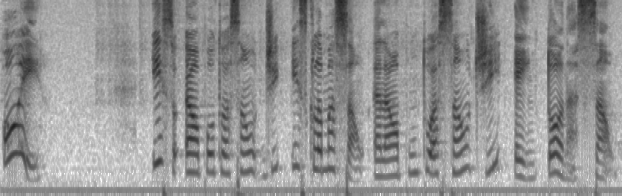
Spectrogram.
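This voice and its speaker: Animated and a bit fast, a writing teacher with a high, sharp voice talks a viewer through grammar rules example by example. She keeps asking "certo?" to confirm they're following along.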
